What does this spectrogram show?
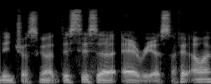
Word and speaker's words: Arius: something i find interesting about this is a arius i think am i pronouncing that right aries aries yes aries yes he ended up being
